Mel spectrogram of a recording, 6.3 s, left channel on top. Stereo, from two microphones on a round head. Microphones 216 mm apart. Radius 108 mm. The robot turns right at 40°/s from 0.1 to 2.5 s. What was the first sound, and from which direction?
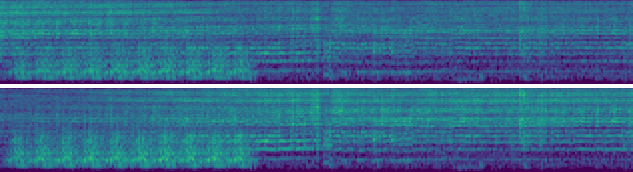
An insect, 120° left.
